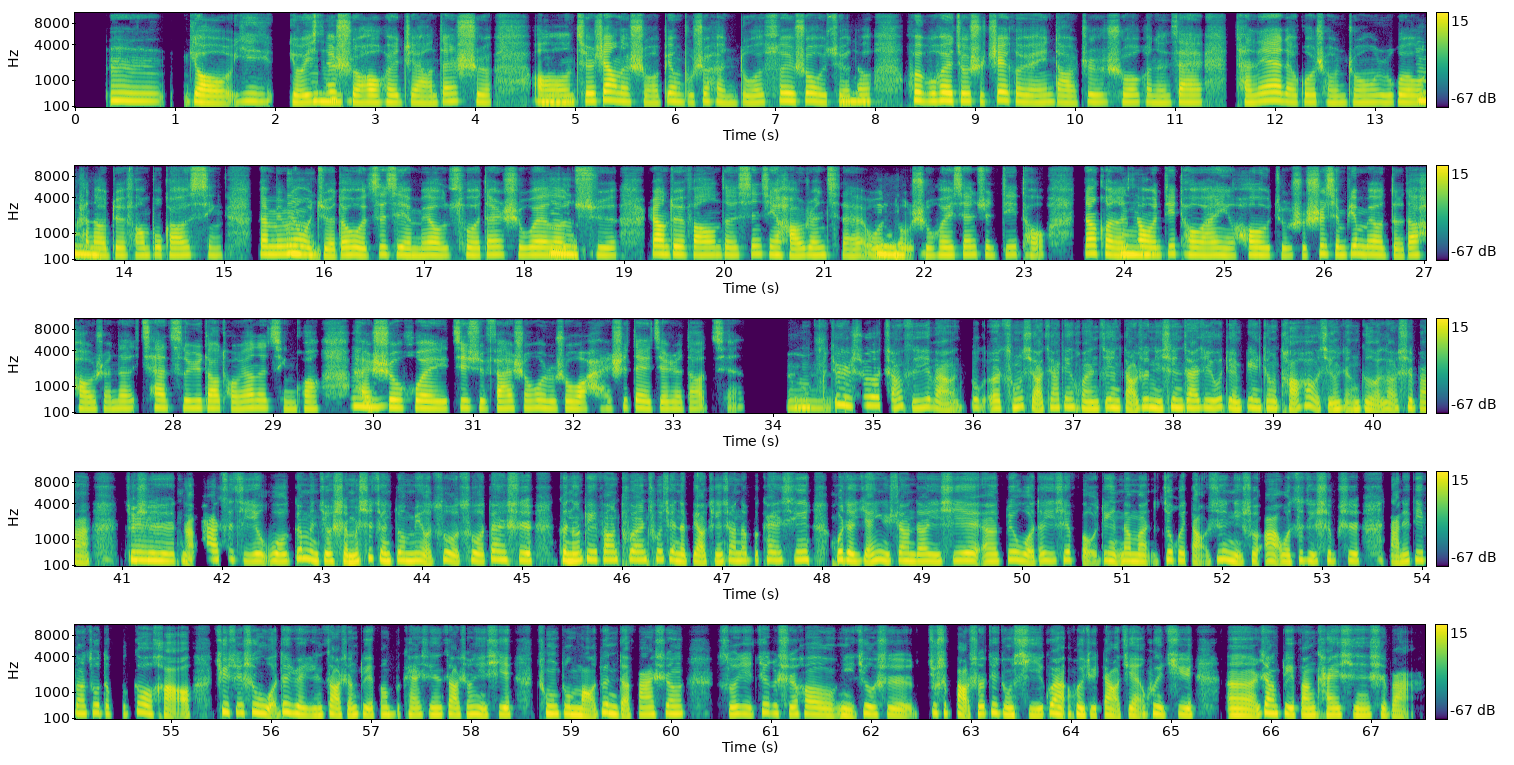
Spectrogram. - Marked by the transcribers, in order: none
- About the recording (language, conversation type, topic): Chinese, advice, 为什么我在表达自己的意见时总是以道歉收尾？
